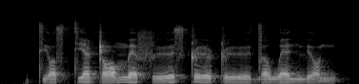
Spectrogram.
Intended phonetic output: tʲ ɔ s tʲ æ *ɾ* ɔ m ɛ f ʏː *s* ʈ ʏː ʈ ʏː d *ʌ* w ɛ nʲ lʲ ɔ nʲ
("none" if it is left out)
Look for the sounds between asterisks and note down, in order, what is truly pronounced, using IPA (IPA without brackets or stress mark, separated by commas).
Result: ʈ, s, ʌ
